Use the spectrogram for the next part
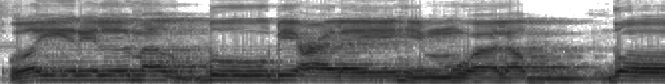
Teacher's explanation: Jadi bukan waladdo, tidak dipotong, tidak. Tapi diseret. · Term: sifat istitalah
